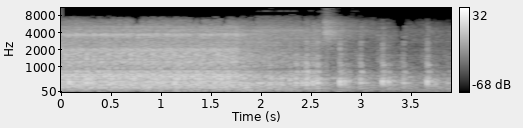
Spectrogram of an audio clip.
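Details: Volvo truck D12D diesel with cab raised, shut off and spinning down; roar fades, leaving sharp rhythmic ticks about four a second at the front that persist after shutdown, from a stuck fan hub bearing needing replacement.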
